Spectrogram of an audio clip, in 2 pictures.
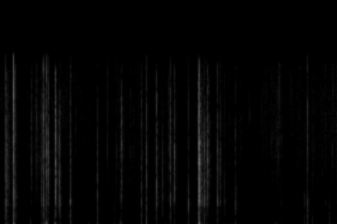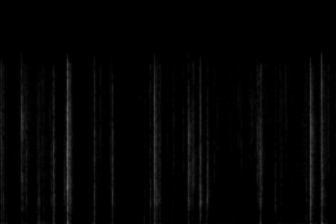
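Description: A wrinkled brown kraft paper strip is squeezed and crinkled by both hands. It makes a dense run of sharp, dry crackles and crinkles, short bright snaps with quieter rustling between them. Each snap dies away almost instantly.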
